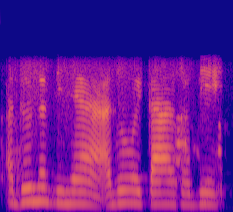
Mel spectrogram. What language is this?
Manipuri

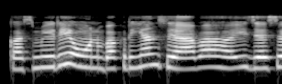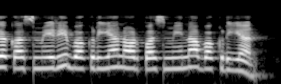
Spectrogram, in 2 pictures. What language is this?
Magahi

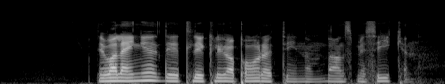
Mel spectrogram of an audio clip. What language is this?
Swedish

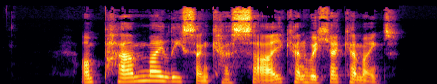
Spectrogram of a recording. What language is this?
Welsh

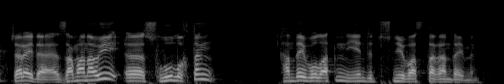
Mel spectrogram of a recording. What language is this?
Kazakh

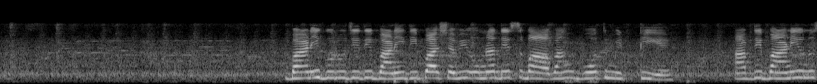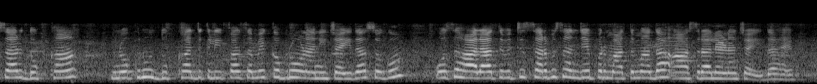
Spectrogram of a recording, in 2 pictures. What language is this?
Punjabi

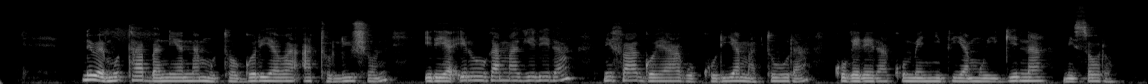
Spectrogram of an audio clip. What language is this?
Kikuyu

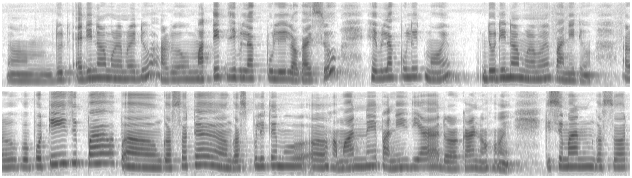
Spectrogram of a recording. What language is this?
Assamese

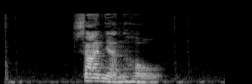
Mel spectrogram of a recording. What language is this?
Cantonese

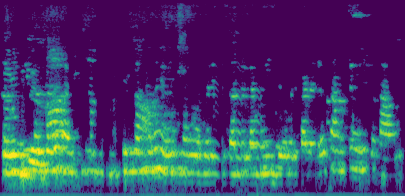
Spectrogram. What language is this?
Marathi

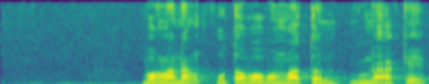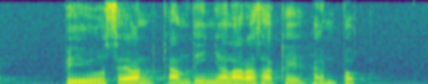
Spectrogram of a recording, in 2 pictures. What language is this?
Javanese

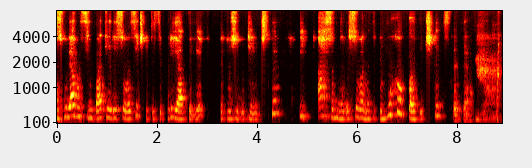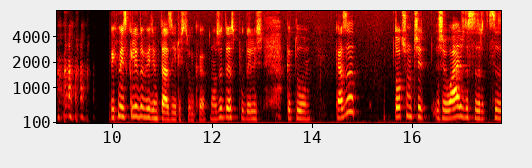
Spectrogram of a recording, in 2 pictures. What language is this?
Bulgarian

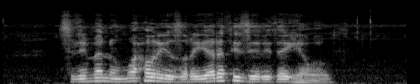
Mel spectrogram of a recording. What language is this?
Kabyle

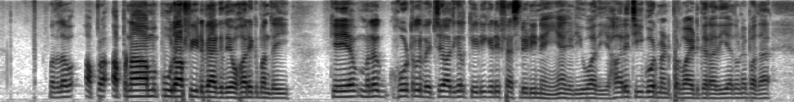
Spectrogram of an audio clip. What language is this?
Dogri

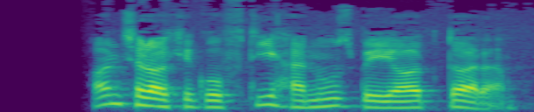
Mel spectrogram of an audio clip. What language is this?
Persian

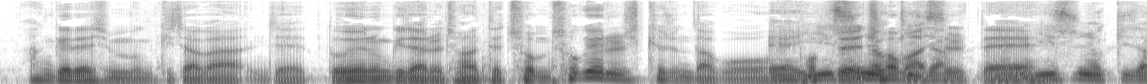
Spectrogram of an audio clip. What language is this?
Korean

